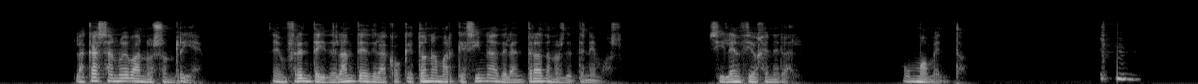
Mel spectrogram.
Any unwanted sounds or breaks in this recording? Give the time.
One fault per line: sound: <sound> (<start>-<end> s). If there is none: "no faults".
sound: throat clearing (11.0-11.4 s)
